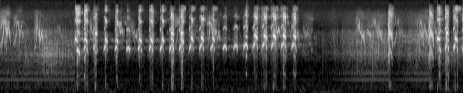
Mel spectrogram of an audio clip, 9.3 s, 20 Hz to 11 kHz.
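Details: Osprey at a nest cam on 15 April 2023, calling while one bird holds a fish on a pole, another wants it, and an intruder is near: loud, sharp whistled notes fired in a fast, even run of about twenty-five, then a pause and a fresh burst.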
